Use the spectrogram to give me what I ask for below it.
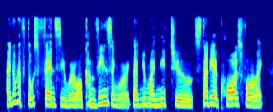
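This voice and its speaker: With a Chinese accent, a woman speaks at a medium pitch and moderate pace, with fairly even intonation and hardly any pauses, in a dry, close sound with no echo over a quiet background. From China. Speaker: realtor and investment dealer. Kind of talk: interview.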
